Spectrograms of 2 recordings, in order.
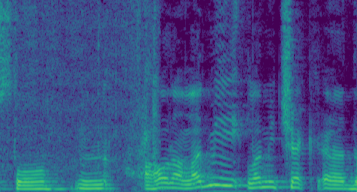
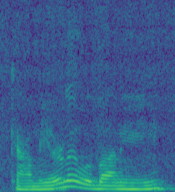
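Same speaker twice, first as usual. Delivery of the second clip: ordinary delivery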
